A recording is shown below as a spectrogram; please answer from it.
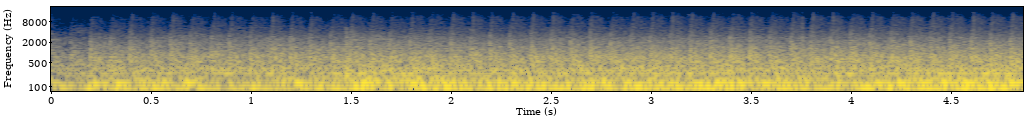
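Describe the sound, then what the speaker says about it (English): Battle gunfire in Company of Heroes 2, a dense, steady rattle of distant gunshots and machine-gun bursts running continuously in the background with no voice over it. "You can hear those gunshots still in the background."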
